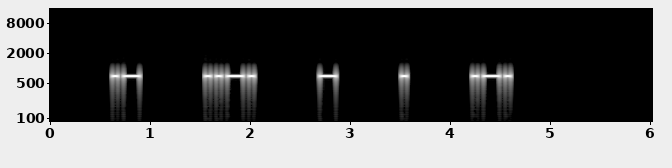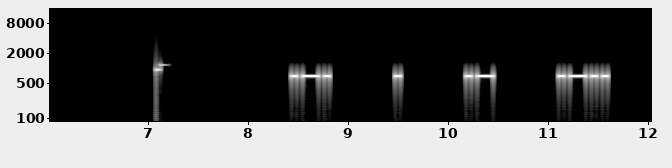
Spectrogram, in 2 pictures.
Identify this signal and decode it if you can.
Morse code, heard as a keyed tone, about 22 wpm, spaced as for 10 wpm, 700 Hz. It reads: AFTER REAL
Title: 4x Character Spacing - Top 300 Words - 22wpm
